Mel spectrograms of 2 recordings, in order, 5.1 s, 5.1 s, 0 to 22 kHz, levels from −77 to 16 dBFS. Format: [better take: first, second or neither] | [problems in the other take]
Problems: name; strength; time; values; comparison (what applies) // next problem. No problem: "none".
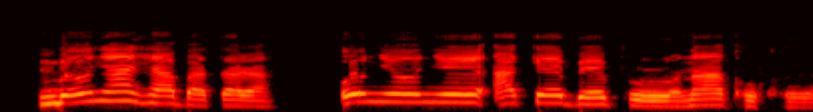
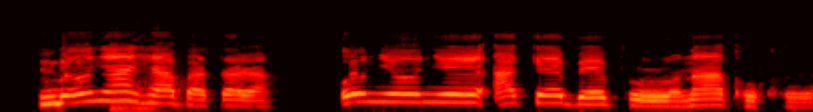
first | noise reduction (neural mask model DeepFilterNet 3)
